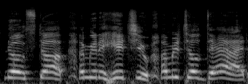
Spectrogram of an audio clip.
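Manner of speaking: a hammed-up spoiled cousin; whiny threats. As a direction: imitate a bratty kid threatening to tell. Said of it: "Dudley's still like".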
